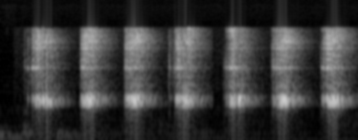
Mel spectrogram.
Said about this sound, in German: Also, das ist die Geschichte von der Dings, der Grille. Die war müde, denn sie hatte den ganzen Abend und die halbe Nacht diesen hier gemacht.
